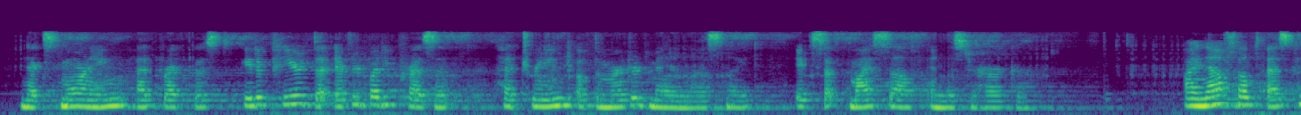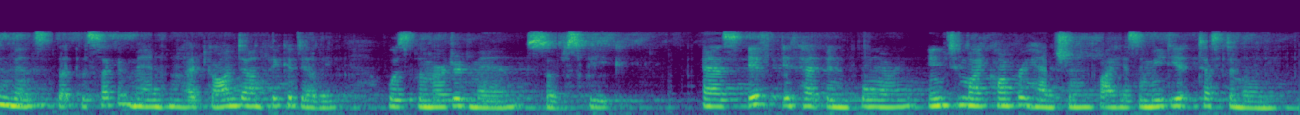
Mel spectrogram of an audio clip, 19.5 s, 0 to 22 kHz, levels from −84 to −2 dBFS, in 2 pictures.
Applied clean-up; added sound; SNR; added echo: neural separator model SepFormer DNS4.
